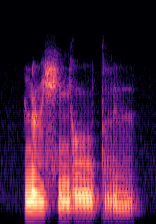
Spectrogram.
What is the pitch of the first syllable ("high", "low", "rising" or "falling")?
high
